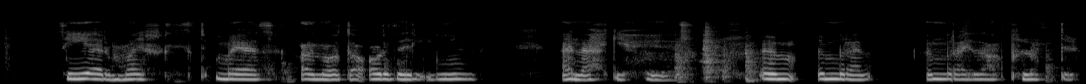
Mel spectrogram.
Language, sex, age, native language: Icelandic, male, 18-19, Icelandic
